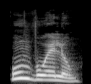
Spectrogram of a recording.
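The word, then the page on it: un vuelo: Spanish (Spain)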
